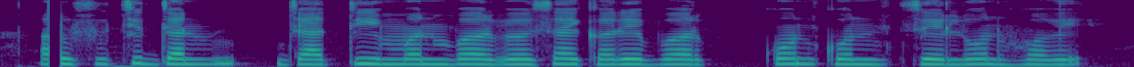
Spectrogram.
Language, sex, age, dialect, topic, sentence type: Chhattisgarhi, female, 25-30, Northern/Bhandar, banking, question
